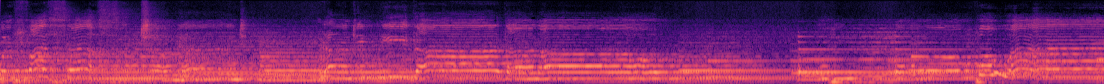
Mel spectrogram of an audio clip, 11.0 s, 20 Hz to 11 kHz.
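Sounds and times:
man singing into a microphone: 0.0 - 7.3, 8.0 - 11.0
electronic keyboard: 0.0 - 11.0.

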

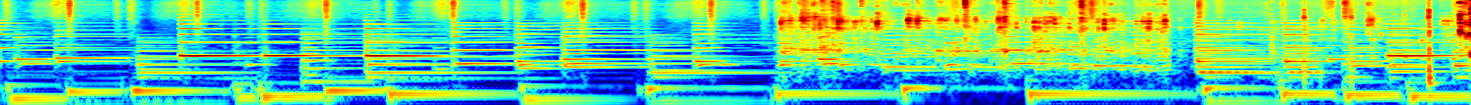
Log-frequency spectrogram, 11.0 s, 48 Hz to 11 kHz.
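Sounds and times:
background music with bass line: 0.0 - 5.8
flour shaken through plastic sieve: 5.8 - 10.9.

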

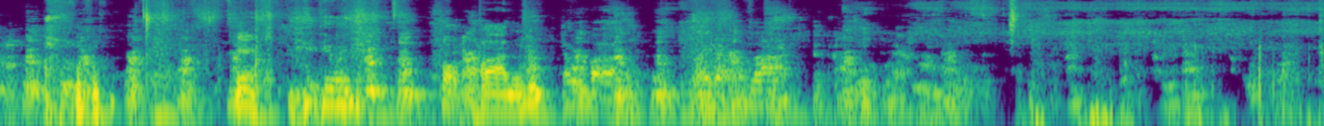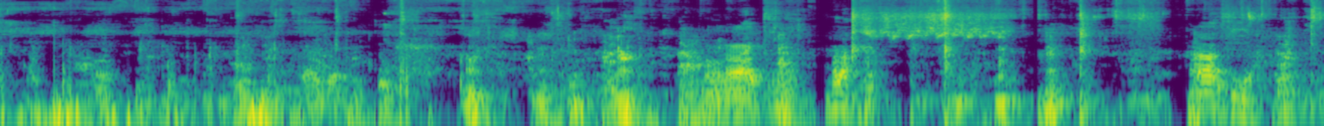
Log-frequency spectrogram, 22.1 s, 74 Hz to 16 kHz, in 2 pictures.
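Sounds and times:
pigs grunting: 0.0 - 22.0.

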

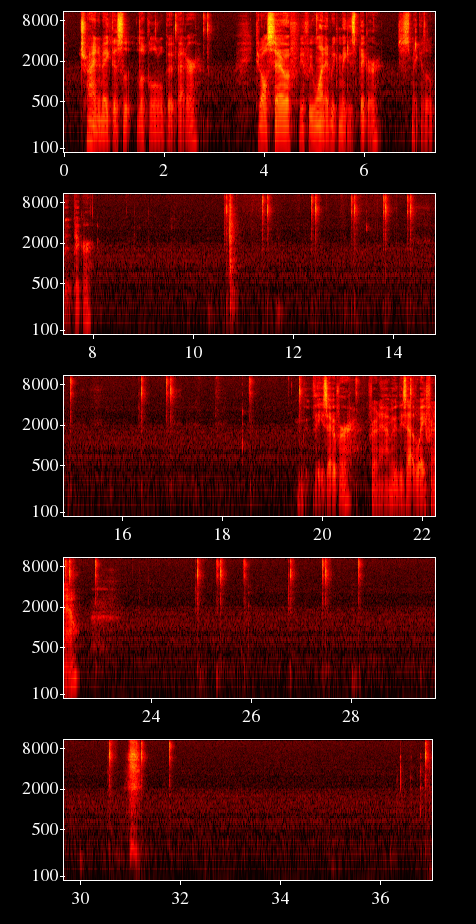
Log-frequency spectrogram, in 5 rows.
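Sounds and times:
low steady hum: 0.0 - 37.0
computer mouse clicks: 2.2 - 3.0, 10.6 - 11.7, 12.4 - 15.1, 16.3 - 17.1, 24.9 - 26.0, 26.7 - 28.3, 30.6 - 32.0, 36.4 - 37.0.

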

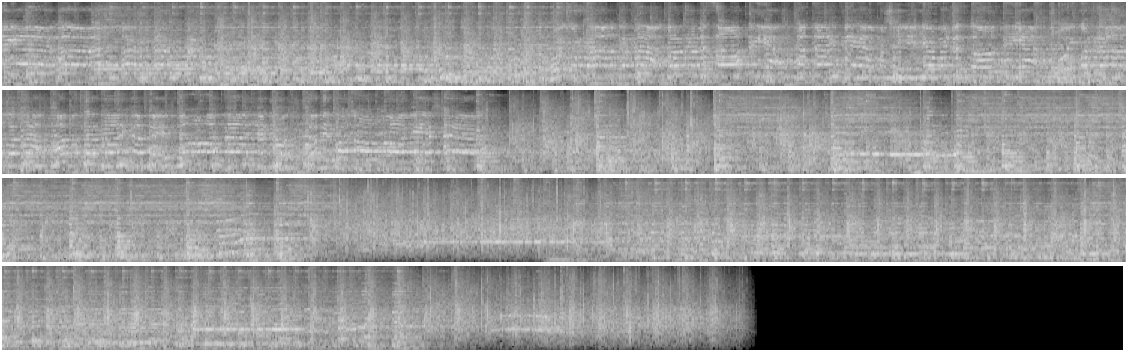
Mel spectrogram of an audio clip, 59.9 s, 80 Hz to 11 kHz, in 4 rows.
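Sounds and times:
folk instrument ensemble playing: 0.0 - 35.0, 36.6 - 51.1.

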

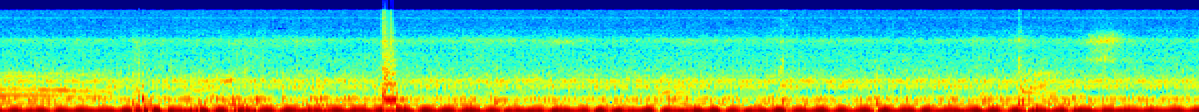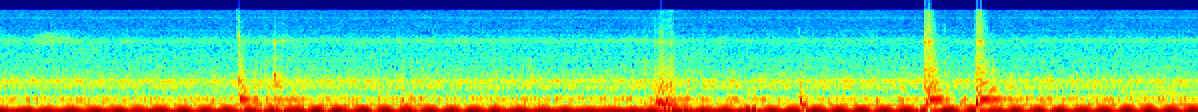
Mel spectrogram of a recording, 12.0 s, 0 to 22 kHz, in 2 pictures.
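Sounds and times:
loud low hum: 0.0 - 11.9
sharp knocks: 7.2 - 11.1.

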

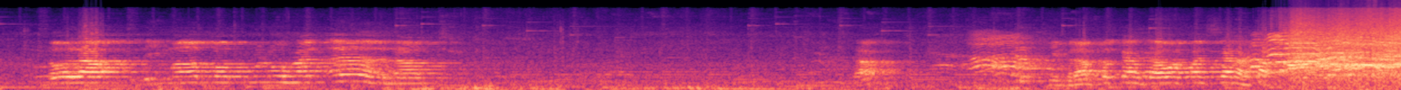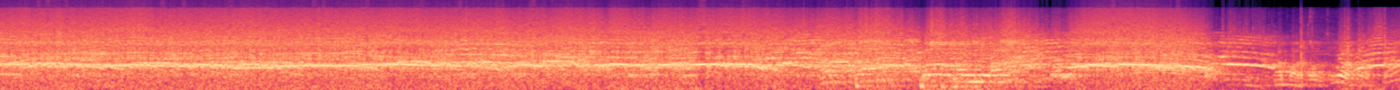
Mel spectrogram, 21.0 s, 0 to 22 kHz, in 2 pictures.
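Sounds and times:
crowd of children shouting: 9.4 - 21.0.

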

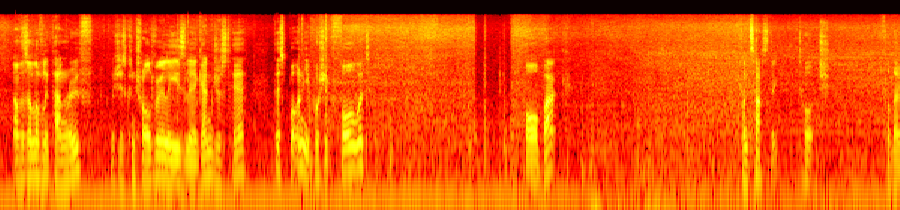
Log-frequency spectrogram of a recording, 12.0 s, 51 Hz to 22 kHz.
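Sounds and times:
sunroof motor whirring: 4.3 - 12.0.

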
